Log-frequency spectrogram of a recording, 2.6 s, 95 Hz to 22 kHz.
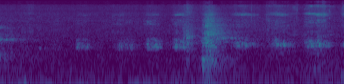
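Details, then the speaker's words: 1971 Mercury 500 outboard powerhead teardown: quiet, dry scratching rasps in short bursts as the bottom bearing is spun by hand, rough and gritty, so it must be replaced; the top bearing is less bad but still gritty. "if we can hear that what that bearings in bad shape it's very nachi so there's one that's gonna have to be replaced"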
